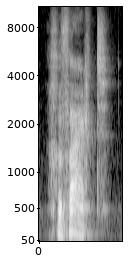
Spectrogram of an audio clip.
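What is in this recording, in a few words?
"gevaard", Dutch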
